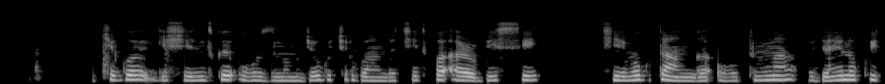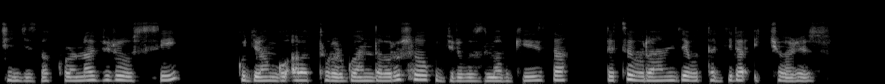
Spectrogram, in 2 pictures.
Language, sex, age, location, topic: Kinyarwanda, female, 18-24, Kigali, health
